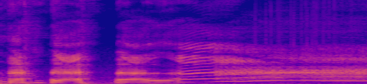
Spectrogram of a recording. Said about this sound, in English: Terry laughed, but that suddenly turned into a feminine shriek.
